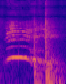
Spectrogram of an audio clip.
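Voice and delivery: high, loud angry whinny; angry horse neigh. Acted. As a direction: neigh furiously at full voice. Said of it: "he was an angry horse".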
